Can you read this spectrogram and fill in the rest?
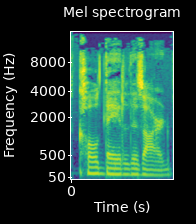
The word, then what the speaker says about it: Cold Lizard: So it's Cold Day Lizard.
